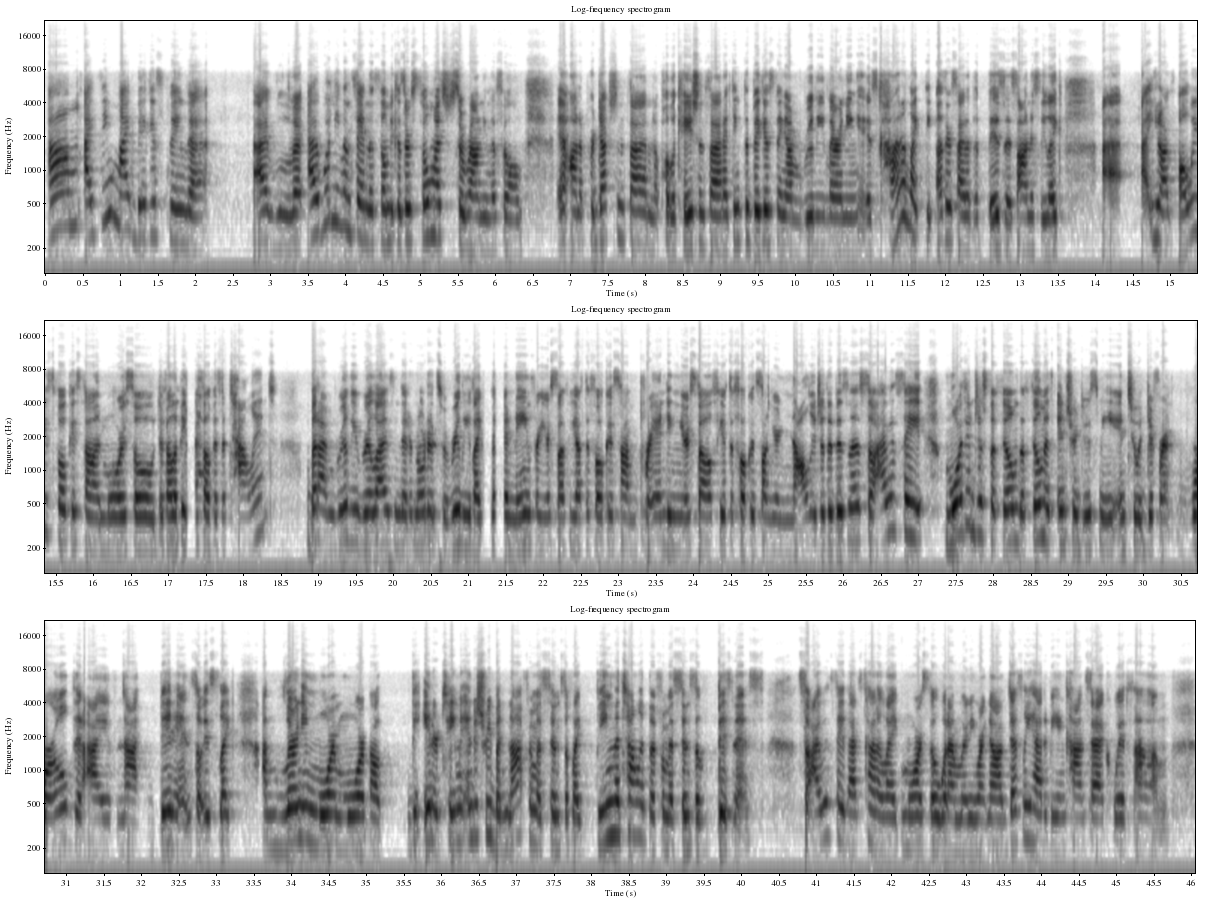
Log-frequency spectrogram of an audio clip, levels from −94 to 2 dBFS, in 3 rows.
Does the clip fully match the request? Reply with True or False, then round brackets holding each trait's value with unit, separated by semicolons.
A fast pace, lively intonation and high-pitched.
True (225 wpm; 6.2 semitones; 210 Hz)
